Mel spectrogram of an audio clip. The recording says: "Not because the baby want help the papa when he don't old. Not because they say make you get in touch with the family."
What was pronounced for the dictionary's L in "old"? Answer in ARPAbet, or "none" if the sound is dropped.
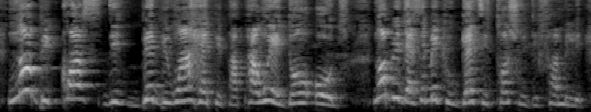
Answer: none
